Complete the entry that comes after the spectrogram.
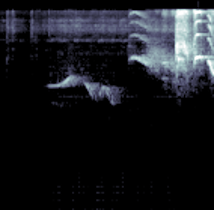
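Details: Common iora in natural surroundings, song used as a lure to draw other ioras into singing: a clear whistled note rising and falling, then a high, sharp chattering burst of squeaky notes.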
